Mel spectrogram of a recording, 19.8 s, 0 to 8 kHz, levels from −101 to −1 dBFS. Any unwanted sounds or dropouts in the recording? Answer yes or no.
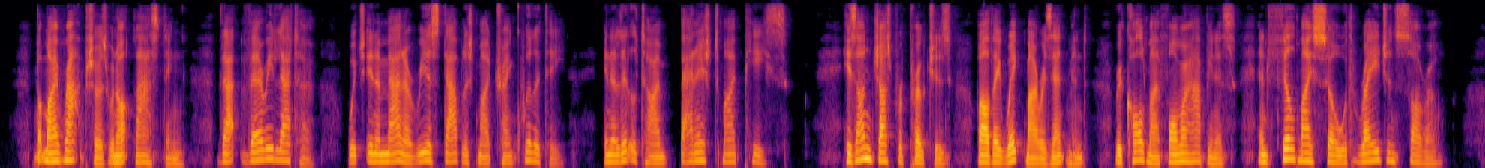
no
